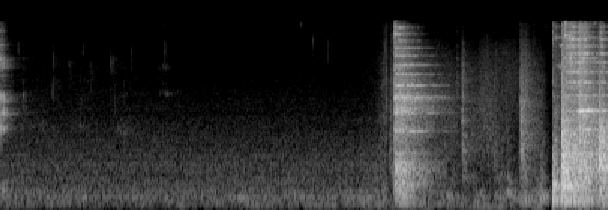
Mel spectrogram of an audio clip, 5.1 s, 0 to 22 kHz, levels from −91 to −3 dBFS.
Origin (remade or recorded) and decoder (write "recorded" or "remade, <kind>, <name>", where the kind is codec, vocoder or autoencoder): recorded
